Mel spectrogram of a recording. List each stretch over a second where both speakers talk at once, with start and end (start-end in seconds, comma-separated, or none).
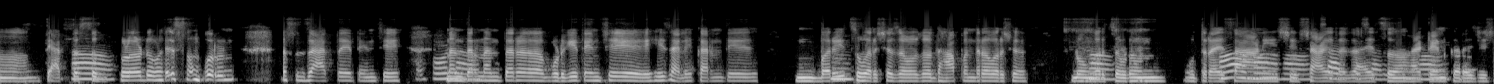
12.2-14.3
